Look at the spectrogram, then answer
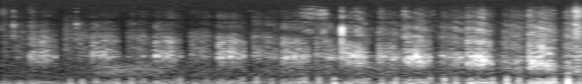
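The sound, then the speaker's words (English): Several horses ridden by exercise riders gallop around a private training track with welded pipe fencing, a rapid, steady drumming of hoofbeats that swells slightly as they draw nearer, over a low rumbling background; no one speaks. “He trains riders to exercise the horses.”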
